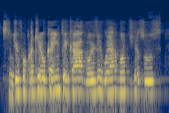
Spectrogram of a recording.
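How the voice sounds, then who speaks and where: A pastor telling his conversion story in an emotional, slow and earnest way during a live stream. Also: fairly high pitch, flat delivery, lo-fi sound. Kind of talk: testimony in a live interview.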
